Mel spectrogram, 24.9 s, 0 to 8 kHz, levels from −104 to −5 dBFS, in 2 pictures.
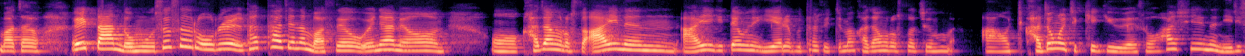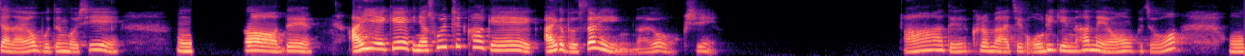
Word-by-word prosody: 맞아요. 190 Hz, -1 st, +1 dB, 0.3 s
일단 280 Hz, -1 st, +8 dB
너무 190 Hz, 0 st, +3 dB
스스로를 275 Hz, -, +3 dB
탓하지는 315 Hz, -2 st, +2 dB
마세요. 190 Hz, +4 st, +2 dB
왜냐하면 200 Hz, -4 st, +1 dB, 0.4 s
어 175 Hz, -3 st, -2 dB
가장으로서 205 Hz, -4 st, +2 dB
아이는 220 Hz, -6 st, +3 dB
아이이기 210 Hz, +5 st, 0 dB
때문에 230 Hz, -3 st, 0 dB
이해를 190 Hz, +2 st, -1 dB
못 185 Hz, +2 st, -11 dB
할 210 Hz, -, -5 dB
수 185 Hz, -, -13 dB
있지만 185 Hz, +4 st, -8 dB
가장으로서 195 Hz, 0 st, -5 dB
지금 185 Hz, 0 st, -8 dB, 0.3 s
아 175 Hz, -1 st, -6 dB, 0.2 s
가정을 280 Hz, +8 st, +1 dB
지키기 190 Hz, -5 st, -6 dB
위해서 160 Hz, +2 st, -5 dB
하시는 270 Hz, -5 st, -4 dB
일이잖아요 180 Hz, +1 st, -2 dB
모든 185 Hz, 0 st, -5 dB
것이. 170 Hz, +3 st, -4 dB, 0.5 s
어 185 Hz, -1 st, +1 dB, 0.5 s
그러니까 200 Hz, -4 st, +3 dB
네 185 Hz, -2 st, -3 dB, 0.3 s
아이에게 295 Hz, +3 st, +4 dB
그냥 215 Hz, -1 st, +2 dB
솔직하게 230 Hz, -, -1 dB
아이가 230 Hz, +7 st, +4 dB
몇 165 Hz, -2 st, -3 dB
살인가요 185 Hz, -, -1 dB
혹시? 185 Hz, -2 st, -13 dB, 1.9 s
아 215 Hz, +8 st, -3 dB
네. 170 Hz, 0 st, -6 dB
그러면 190 Hz, -2 st, -3 dB
아직 165 Hz, +2 st, -6 dB
어리기는 195 Hz, +3 st, -2 dB
하네요. 190 Hz, -5 st, -2 dB
그죠? 185 Hz, -, -5 dB, 0.5 s
어 170 Hz, 0 st, -4 dB
200 Hz, 285 characters per minute, -22 LUFS, 180-245 Hz, 1.9 s, 일단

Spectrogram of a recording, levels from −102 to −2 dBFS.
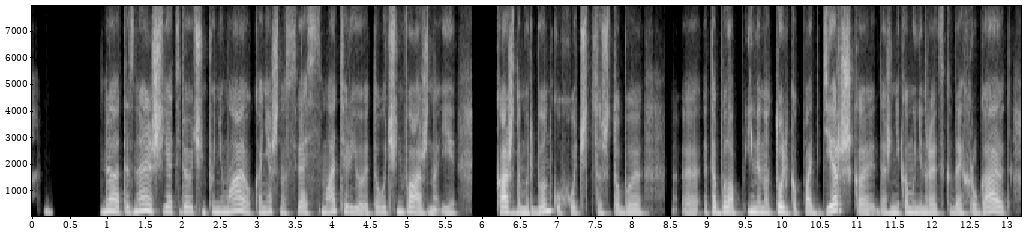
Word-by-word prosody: М, 205 Hz, -4 st, -8 dB, 0.6 s
да, 220 Hz, +2 st, +3 dB
ты 200 Hz, -1 st, -4 dB
знаешь, 225 Hz, +2 st, +4 dB
я 200 Hz, -1 st, -1 dB
тебя 195 Hz, 0 st, -3 dB
очень 190 Hz, -1 st, -1 dB
понимаю. 195 Hz, +2 st, +1 dB
Конечно, 185 Hz, +2 st, -2 dB
связь 175 Hz, +1 st, -4 dB
с 170 Hz, -, -8 dB
матерью- 185 Hz, -2 st, -1 dB
это 160 Hz, +4 st, -5 dB
очень 185 Hz, +2 st, 0 dB
важно, 170 Hz, -6 st, +1 dB
и 170 Hz, +2 st, -6 dB, 0.5 s
каждому 175 Hz, -3 st, +4 dB
ребенку 180 Hz, +5 st, +1 dB
хочется, 175 Hz, -1 st, -4 dB
чтобы, 165 Hz, 0 st, -3 dB, 0.5 s
э, 155 Hz, -2 st, -4 dB
это 190 Hz, -1 st, -1 dB
была 175 Hz, 0 st, +2 dB
б 160 Hz, -, -15 dB
именно 185 Hz, -3 st, +3 dB
только 165 Hz, -2 st, +2 dB
поддержка. 170 Hz, -, +2 dB
И 140 Hz, -, -8 dB
даже 160 Hz, 0 st, -4 dB
никому 180 Hz, +2 st, 0 dB
не 170 Hz, -1 st, 0 dB
нравится, 160 Hz, 0 st, -1 dB
когда 160 Hz, -1 st, -3 dB
их 160 Hz, -, -4 dB
ругают. 180 Hz, +3 st, 0 dB
180 Hz, 160 wpm, -23 LUFS, 165-195 Hz, 0.6 s, знаешь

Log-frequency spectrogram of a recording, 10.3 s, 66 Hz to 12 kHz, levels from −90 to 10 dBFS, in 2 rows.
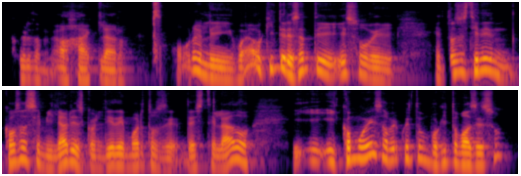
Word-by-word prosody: Perdón, 105 Hz, -5 st, -9 dB
ajá, 95 Hz, 0 st, -3 dB
claro, 95 Hz, -2 st, -4 dB, 0.4 s
órale, 115 Hz, -, 0 dB
guau, 185 Hz, -, 0 dB
qué -, -, -3 dB
interesante 175 Hz, -7 st, +3 dB
eso 145 Hz, -3 st, -2 dB
de, 95 Hz, -4 st, -1 dB, 0.4 s
entonces, 155 Hz, +2 st, -3 dB
tienen 170 Hz, -8 st, +2 dB
cosas 140 Hz, +4 st, 0 dB
similares 130 Hz, +1 st, +1 dB
con 105 Hz, -, -5 dB
el -, -, -11 dB
día 115 Hz, -, +2 dB
de 115 Hz, 0 st, +3 dB
muertos 110 Hz, -2 st, -3 dB
de 90 Hz, -, -5 dB
de -, -, -5 dB
este 100 Hz, +1 st, -7 dB
lado, 140 Hz, +6 st, +3 dB, 0.4 s
¿y 145 Hz, -1 st, -6 dB
y -, -, +2 dB
y -, -, -4 dB
cómo 175 Hz, +4 st, +6 dB
es?, 220 Hz, -2 st, +1 dB
a -, -, +4 dB
ver, 160 Hz, +1 st, -1 dB
cuéntame 180 Hz, +1 st, -3 dB
un 150 Hz, -, -7 dB
poquito 135 Hz, +3 st, -1 dB
más 120 Hz, -1 st, +6 dB
de 120 Hz, -, +2 dB
eso. 200 Hz, -, -5 dB
135 Hz, 205 wpm, -22 LUFS, 105-165 Hz, 0.4 s, cómo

